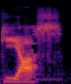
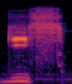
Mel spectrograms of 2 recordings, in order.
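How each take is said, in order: First: The name is said as two syllables, like 'gee-oss'. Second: The name is said as one syllable, like 'geese'. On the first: The speaker calls it wrong. "I actually mispronounced the spell's name" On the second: The speaker calls it right. "It's actually a geese spell"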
